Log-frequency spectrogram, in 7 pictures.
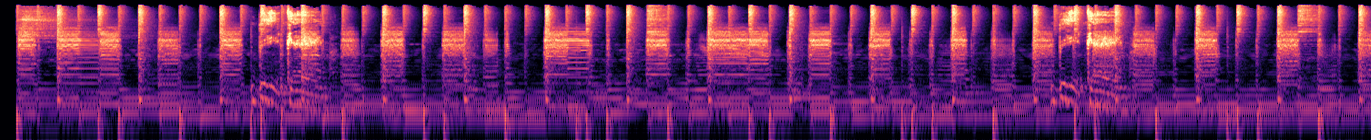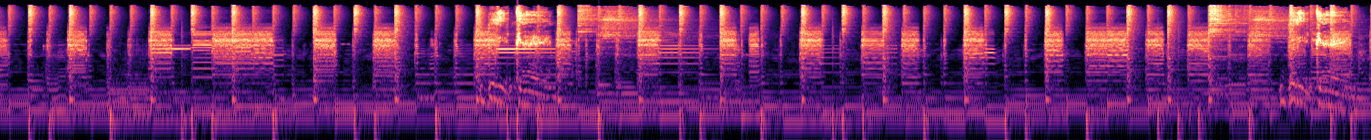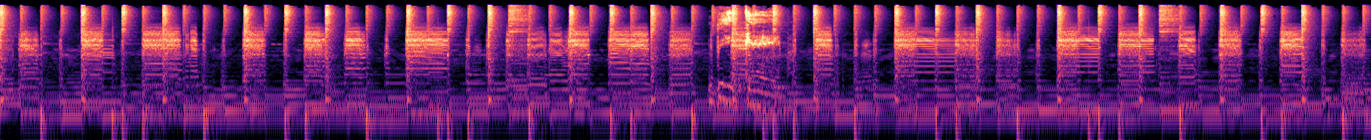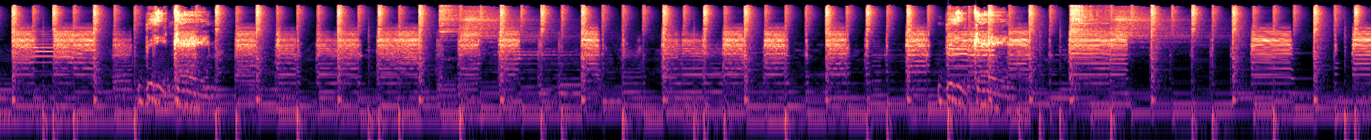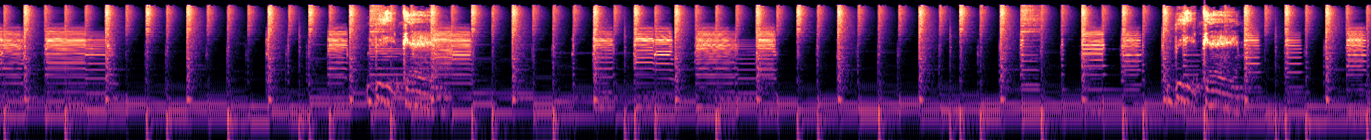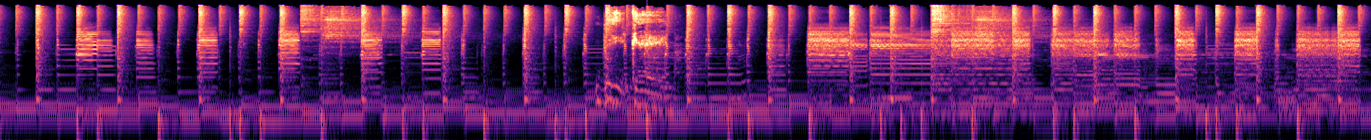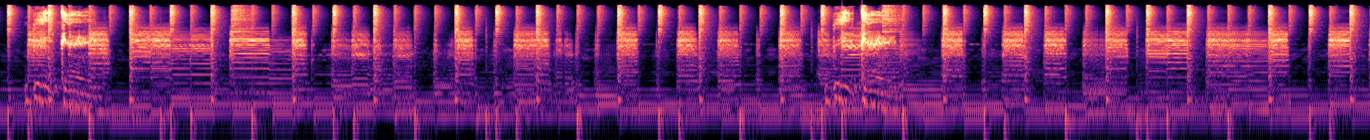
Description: Ionian/Major
Fast
energetic
heavy
aggressive
electric guitar
bass guitar
drums
heavy rock
blues rock
distortion
hard rock
Instrumental rock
